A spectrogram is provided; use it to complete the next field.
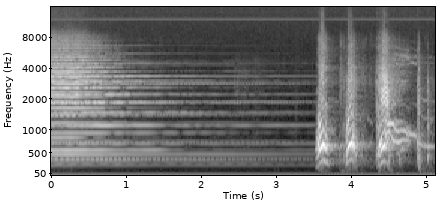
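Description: A sustained musical chord slowly fades away, then Jeff the dog barks three or four times in quick succession, sharp, with a slight echo, as he runs off, in the radio drama Ghost Hunt.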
